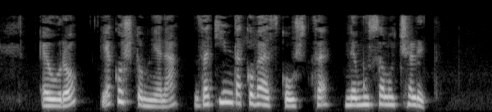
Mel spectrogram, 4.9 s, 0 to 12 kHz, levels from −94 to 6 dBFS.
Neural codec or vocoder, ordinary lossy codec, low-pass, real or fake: none; AAC, 48 kbps; 7.2 kHz; real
